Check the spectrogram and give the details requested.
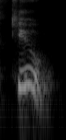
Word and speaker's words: Kiu: everything uh and if when you pronounce it it sounds like a little bit a little bit like Q like it's so cute so that's why the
